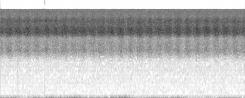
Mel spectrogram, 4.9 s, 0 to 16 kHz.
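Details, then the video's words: Chorus of cicadas hidden in oaks at Vézénobres, southern France, captured on a Sony RX10 M3: a continuous shrill buzz, rapidly pulsating and even in loudness, filling the whole stretch with no other sounds. "The sounds of CICADAS😊 : Welcome in the south of France"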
